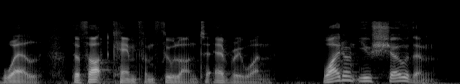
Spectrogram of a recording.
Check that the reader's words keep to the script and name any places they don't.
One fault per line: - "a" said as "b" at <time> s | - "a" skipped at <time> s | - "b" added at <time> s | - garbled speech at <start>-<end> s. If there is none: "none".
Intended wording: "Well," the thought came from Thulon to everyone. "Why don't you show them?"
none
